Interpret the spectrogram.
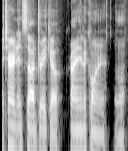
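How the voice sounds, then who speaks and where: A man hosting a comic read-aloud of fan fiction, sardonic, with mocking asides and deliberately kept mistakes. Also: medium pitch, fairly bright tone. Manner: deliberately reads out misspellings, sardonic.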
